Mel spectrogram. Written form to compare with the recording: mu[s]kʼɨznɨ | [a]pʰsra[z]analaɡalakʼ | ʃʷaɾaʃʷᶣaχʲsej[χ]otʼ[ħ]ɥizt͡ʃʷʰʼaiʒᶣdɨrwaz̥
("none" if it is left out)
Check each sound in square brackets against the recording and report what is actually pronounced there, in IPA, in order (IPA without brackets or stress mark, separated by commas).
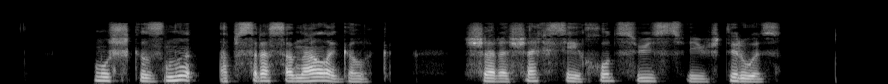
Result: ʂ, a, s, χ, s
